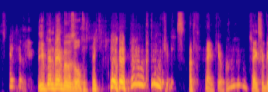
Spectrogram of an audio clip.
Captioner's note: laughter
